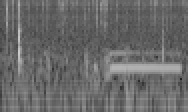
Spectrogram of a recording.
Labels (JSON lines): {"label": "ambient", "recorder": "HydroMoth"}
